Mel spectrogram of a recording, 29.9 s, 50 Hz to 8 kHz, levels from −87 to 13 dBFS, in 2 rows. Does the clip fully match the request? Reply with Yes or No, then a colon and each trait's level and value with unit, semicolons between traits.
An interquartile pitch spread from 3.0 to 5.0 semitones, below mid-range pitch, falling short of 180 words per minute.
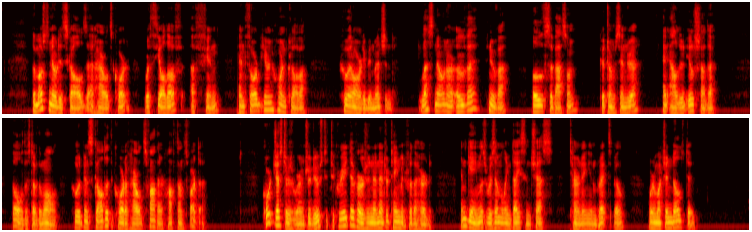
Yes: average, 4.2 semitones; low, 100 Hz; average, 150 wpm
